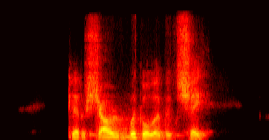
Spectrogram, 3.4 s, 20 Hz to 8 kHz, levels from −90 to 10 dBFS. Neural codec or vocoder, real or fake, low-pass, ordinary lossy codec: codec, 16 kHz, 0.5 kbps, X-Codec, HuBERT features, trained on balanced general audio; fake; 7.2 kHz; AAC, 32 kbps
